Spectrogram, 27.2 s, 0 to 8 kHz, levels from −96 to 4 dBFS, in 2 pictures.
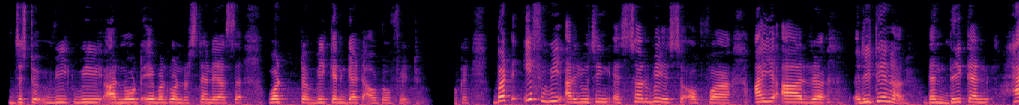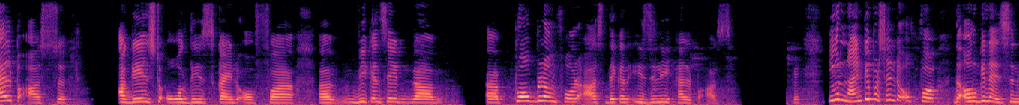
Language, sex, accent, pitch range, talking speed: English, female, Indian, 225-280 Hz, 130 wpm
